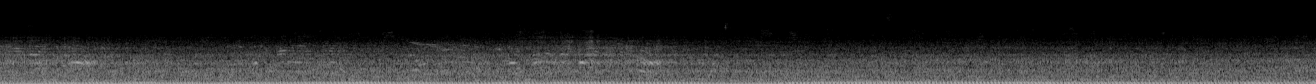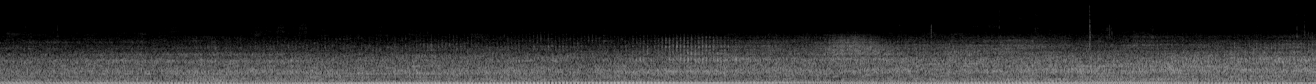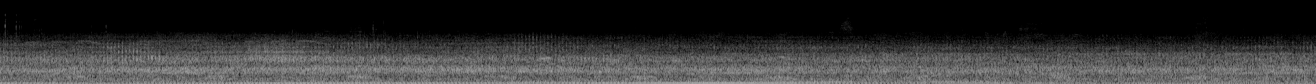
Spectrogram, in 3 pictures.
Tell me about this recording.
demonstrations, police chopper, with megaphone calling to people not to violate public order laws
